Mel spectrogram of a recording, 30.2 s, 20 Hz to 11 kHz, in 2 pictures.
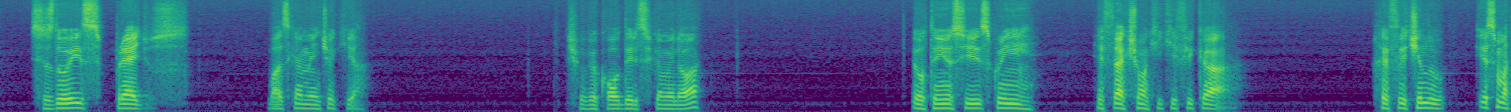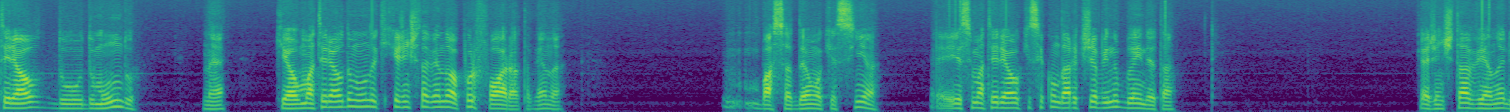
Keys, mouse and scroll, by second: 0.6 shift+middle click, 1.5-2.0 shift+middle drag, 2.4 scroll down 1, 3.2-4.8 middle drag, 5.3-5.6 middle drag, 6.0-7.0 shift+middle drag, 7.3-7.8 scroll up 1, 8.9-9.4 middle drag, 9.6-10.2 shift+middle drag, 11.2-12.5 middle drag, 16.8-17.3 scroll down 2, 17.3-23.4 middle drag, 25.5-26.5 middle drag, 26.7-27.0 scroll down 2, 27.1-28.7 middle drag, 29.4-30.2 scroll up 3.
